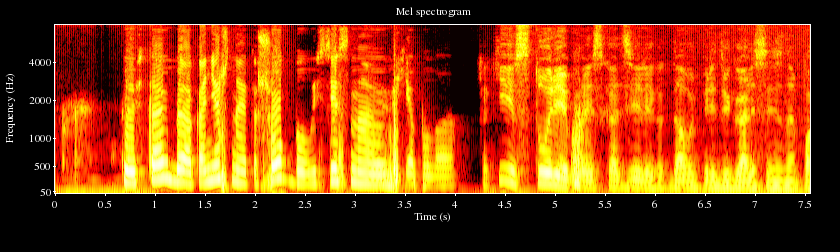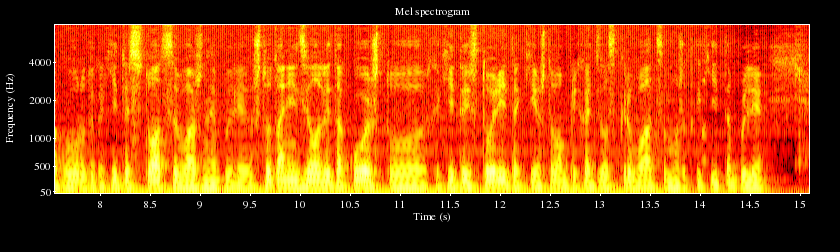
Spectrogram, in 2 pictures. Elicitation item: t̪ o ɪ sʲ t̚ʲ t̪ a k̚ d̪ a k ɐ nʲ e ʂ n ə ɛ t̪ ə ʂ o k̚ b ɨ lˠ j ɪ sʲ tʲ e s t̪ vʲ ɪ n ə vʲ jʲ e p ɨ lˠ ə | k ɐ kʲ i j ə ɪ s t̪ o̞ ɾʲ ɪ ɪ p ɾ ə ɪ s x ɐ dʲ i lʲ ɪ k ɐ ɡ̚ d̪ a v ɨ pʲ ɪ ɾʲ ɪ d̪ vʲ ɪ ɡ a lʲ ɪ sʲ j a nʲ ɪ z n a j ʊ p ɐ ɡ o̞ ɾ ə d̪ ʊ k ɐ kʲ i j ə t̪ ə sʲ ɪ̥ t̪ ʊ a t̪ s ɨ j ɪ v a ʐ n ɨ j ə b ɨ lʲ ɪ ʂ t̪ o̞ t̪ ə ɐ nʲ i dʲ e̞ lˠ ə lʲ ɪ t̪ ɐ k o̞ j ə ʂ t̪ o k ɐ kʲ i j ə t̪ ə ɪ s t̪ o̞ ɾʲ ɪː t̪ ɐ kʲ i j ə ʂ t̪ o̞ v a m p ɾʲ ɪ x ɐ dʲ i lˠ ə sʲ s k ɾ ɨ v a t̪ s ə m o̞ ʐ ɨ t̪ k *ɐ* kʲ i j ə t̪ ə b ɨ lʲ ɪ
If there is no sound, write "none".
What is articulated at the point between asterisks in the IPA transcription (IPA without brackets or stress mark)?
ɐ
